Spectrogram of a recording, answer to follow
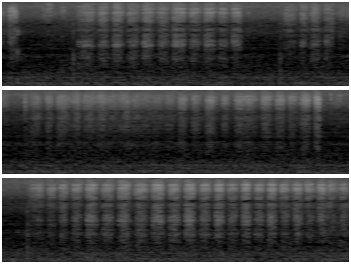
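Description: Faint scratchy rubbing of a paper blending stump worked back and forth over pastel on paper in short, quick strokes, a little louder near the end.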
